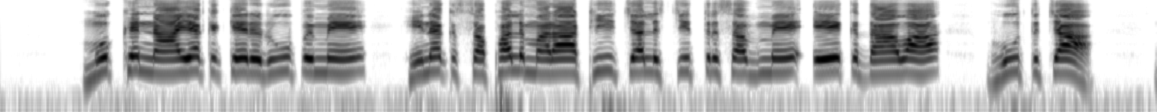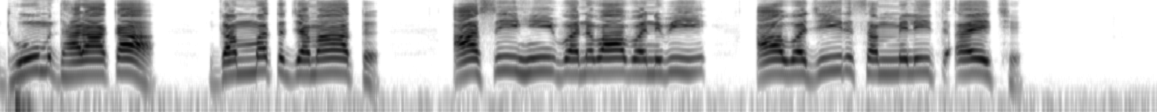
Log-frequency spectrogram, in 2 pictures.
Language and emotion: Maithili, neutral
